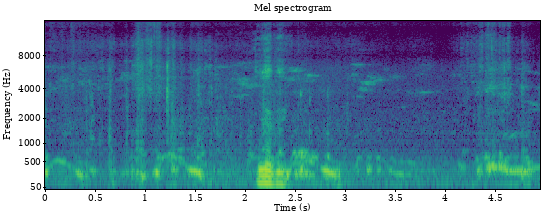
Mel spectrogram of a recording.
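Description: Teddy pigeons coo in soft, low, throaty phrases at close range, with a louder bout midway, while someone talks quietly over them.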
